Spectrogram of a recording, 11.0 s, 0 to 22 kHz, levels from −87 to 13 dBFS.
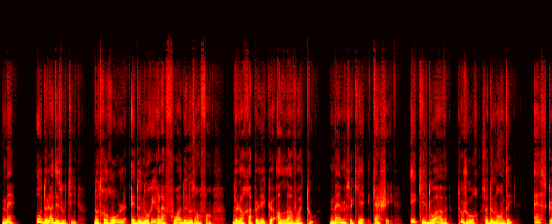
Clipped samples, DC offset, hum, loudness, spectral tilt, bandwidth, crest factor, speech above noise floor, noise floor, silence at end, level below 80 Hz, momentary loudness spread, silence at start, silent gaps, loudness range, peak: under 0.1%; under 0.1%; none; -17 LUFS; -8.5 dB/octave; 15.5 kHz; 14 dB; 24 dB; -40 dBFS; 0 s; -46 dBFS; 13 LU; 0.05 s; none; 3 LU; -2 dBFS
